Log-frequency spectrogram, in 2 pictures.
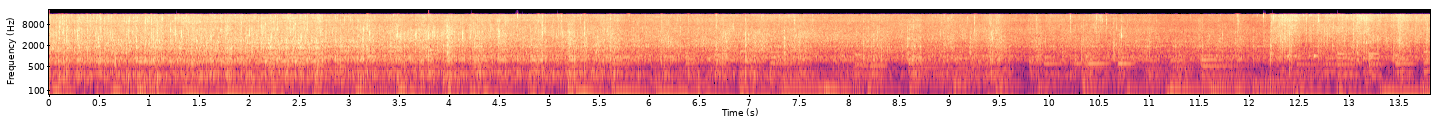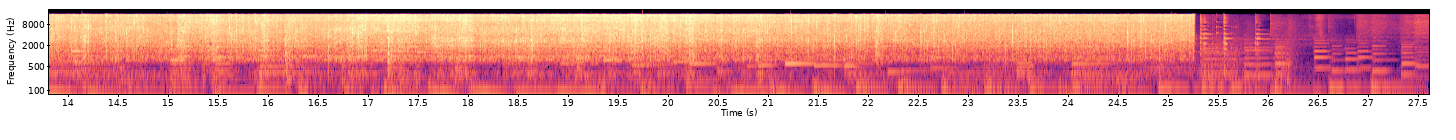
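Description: Onion slices, green chili and scrambled egg sizzling loudly as they are stir-fried and tossed in a hot frying pan. The sizzle cuts off suddenly near the end.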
